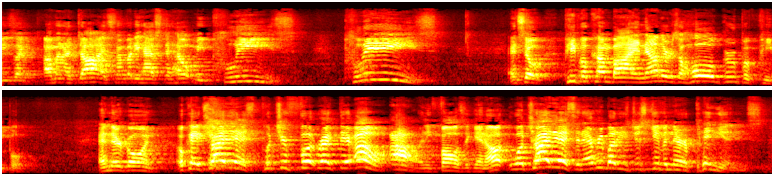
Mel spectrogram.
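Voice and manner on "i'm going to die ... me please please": put-on exhausted, breathless pleading tone, slower. Retelling how Charlie, failing to climb out, begged for help, imitating exhausted pleading. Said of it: "he's out of water and he's out of breath".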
